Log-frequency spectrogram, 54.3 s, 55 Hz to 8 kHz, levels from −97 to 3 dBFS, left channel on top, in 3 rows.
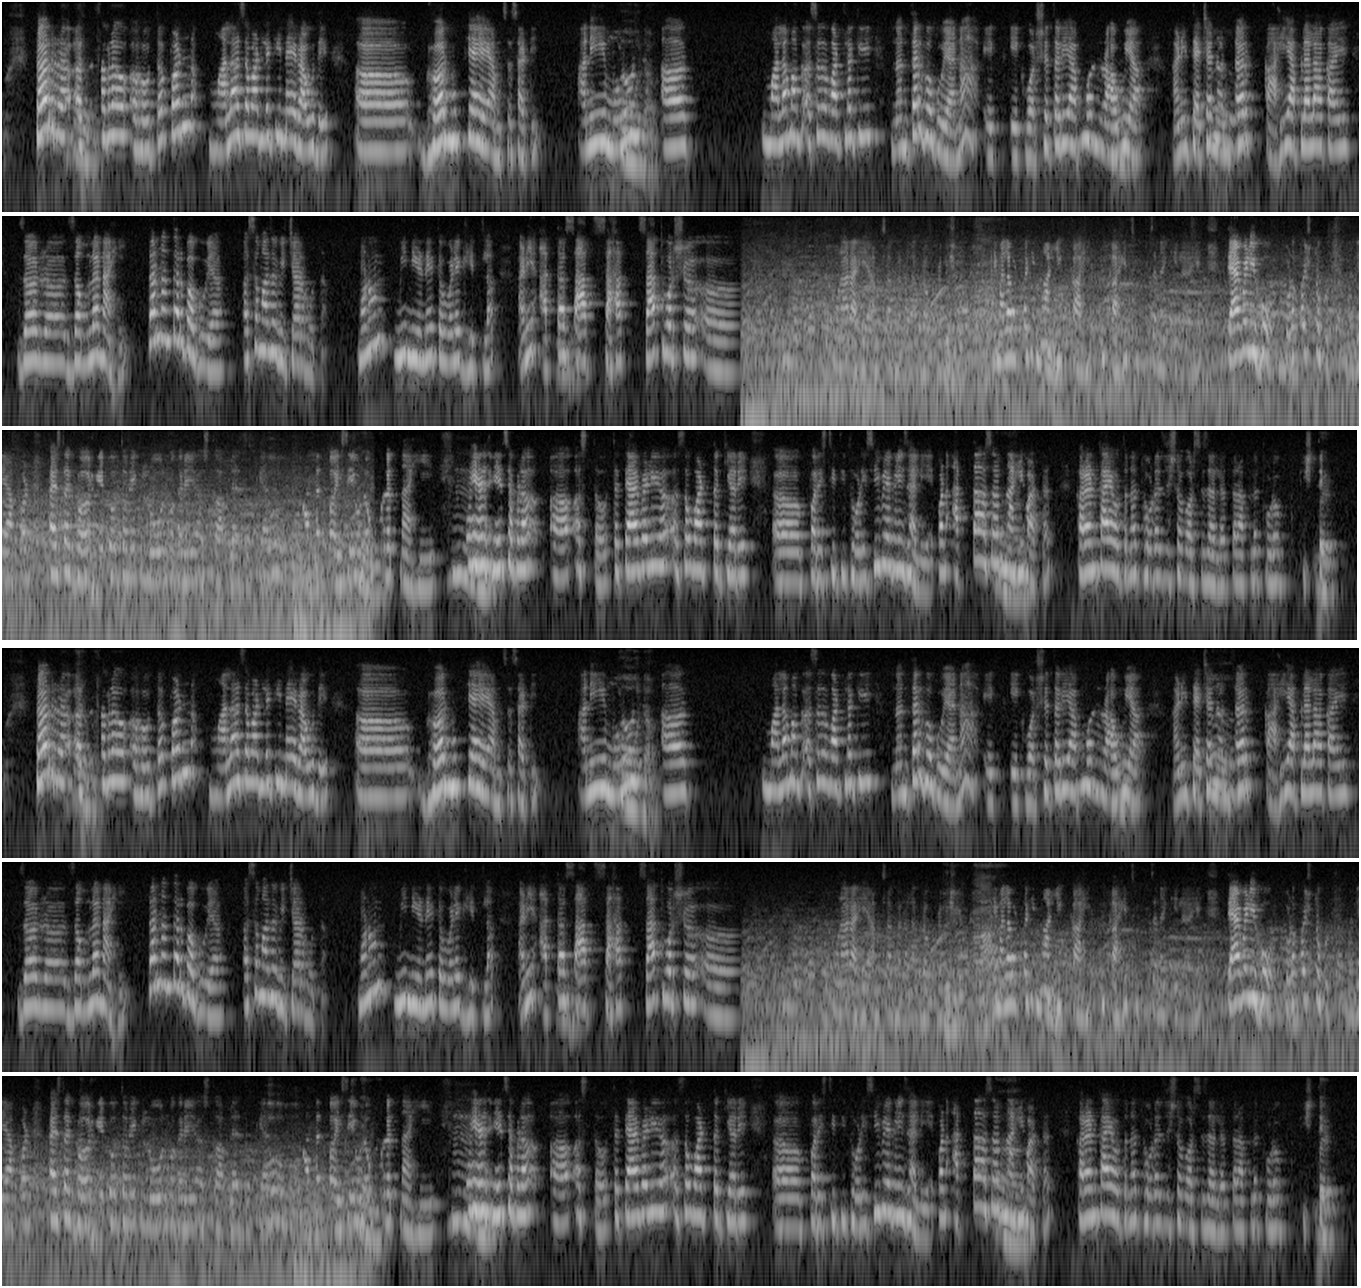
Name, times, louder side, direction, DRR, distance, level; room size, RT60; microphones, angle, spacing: voice 1, 0.0-4.4 4.7-7.1 7.7-8.5 8.8-9.2 10.1-15.2 15.6-18.0 18.3-19.8 20.1-22.3 22.8-24.7 25.0-26.4 26.7-28.0 29.0-31.0 31.3-32.6 32.9-39.8 40.2-42.0 42.4-50.2 50.5-53.7, left 3 dB, 20° left, 0.4 m, -33 dB
voice 2, 0.9-1.3 8.2-8.7 14.3-15.1 16.1-16.5 25.5-25.7 30.6-31.5 31.9-32.2 35.1-35.3 37.2-37.5 39.7-41.3 42.1-42.7 49.4-49.9 53.7-53.9, left 1 dB, 45° right, 3.2 m, -40 dB
sound 1, 27.9-41.2, left 6 dB, 80° left, 0.4 m, -42 dB
21.5 x 7.5 x 2.2 m
head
